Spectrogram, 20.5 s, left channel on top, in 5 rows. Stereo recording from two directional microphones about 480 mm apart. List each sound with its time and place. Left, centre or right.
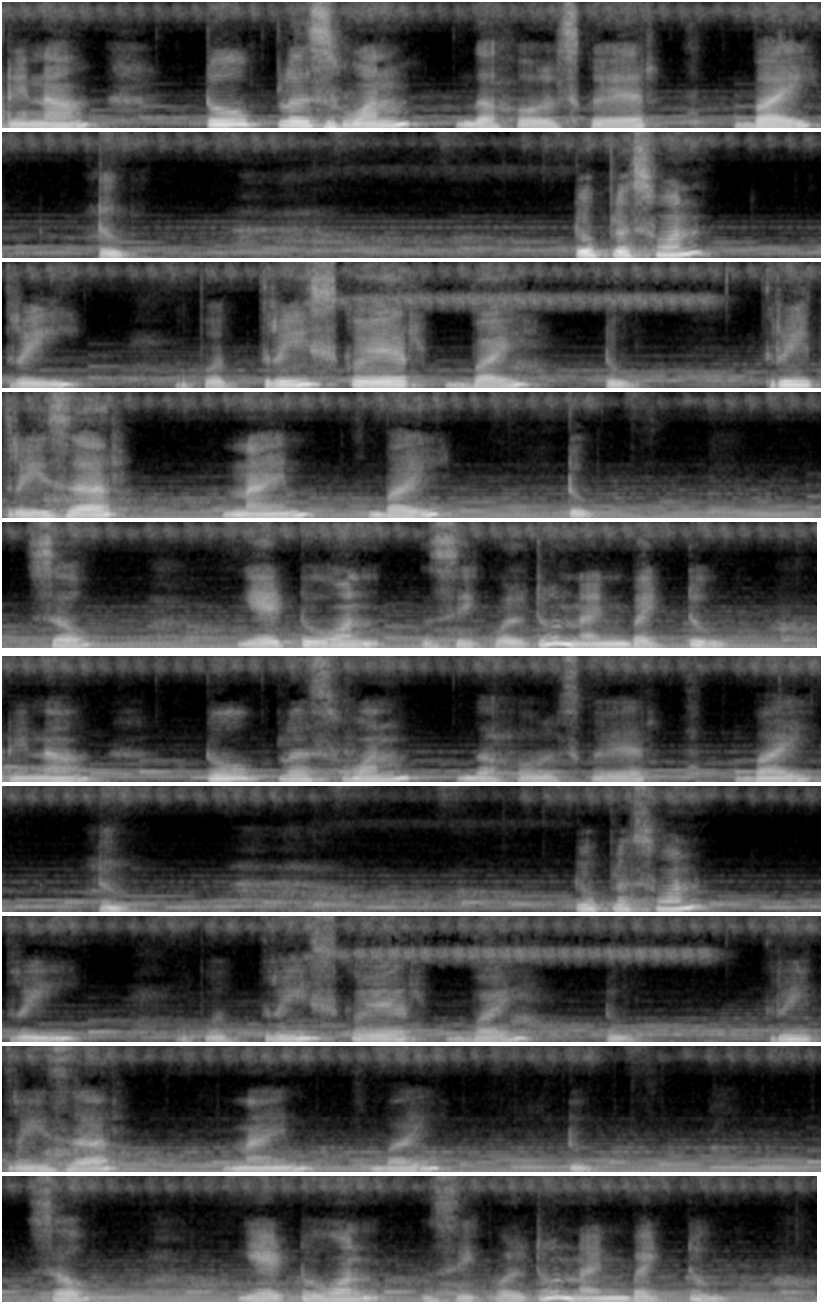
0.0 s music: centre
1.0 s speech: centre
6.9 s speech: centre
12.0 s speech: centre
16.6 s speech: centre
